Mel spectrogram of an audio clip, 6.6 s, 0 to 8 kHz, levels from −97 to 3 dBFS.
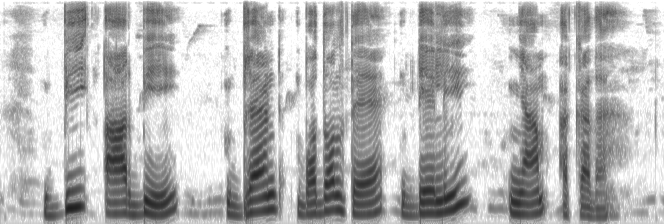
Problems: background conversations at intervals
